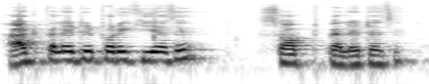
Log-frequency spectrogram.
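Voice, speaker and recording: A male teacher giving a lesson in a brisk way, asking and answering his own questions and checking in with his students again and again. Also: high-pitched, dark tone. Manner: repeats key terms, checks in with "okay?". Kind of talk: online lesson.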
